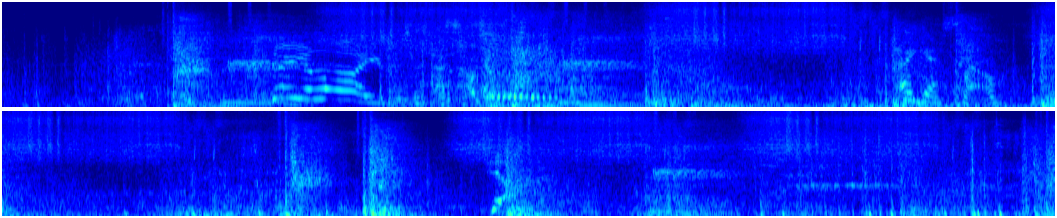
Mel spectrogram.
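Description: Game weapons fire and zap with sharp bursts.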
